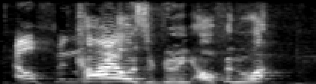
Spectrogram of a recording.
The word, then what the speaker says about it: Elfen Lied: Drew, it's pronounced Elfin Lied.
